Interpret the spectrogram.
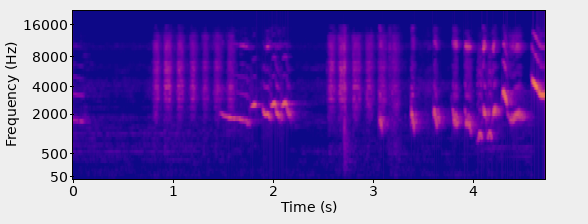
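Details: White-rumped shama, still pushing its tail while singing vigorously: varied phrases of rich, slurred whistled notes mixed with rapid buzzy, rattling note trains, rising and falling quickly.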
